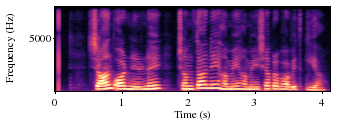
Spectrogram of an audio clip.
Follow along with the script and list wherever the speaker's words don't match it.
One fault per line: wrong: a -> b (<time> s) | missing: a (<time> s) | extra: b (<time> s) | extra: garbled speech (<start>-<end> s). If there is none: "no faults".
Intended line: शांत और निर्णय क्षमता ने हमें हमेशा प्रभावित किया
no faults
